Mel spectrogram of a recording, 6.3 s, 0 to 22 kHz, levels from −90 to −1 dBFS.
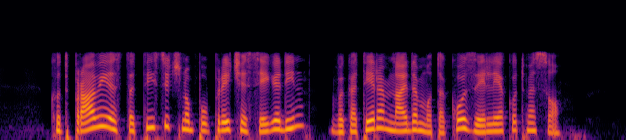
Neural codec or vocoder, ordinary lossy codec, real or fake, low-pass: codec, 16 kHz, 2 kbps, X-Codec, WavLM features, trained on Multilingual LibriSpeech; none; fake; 5.4 kHz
